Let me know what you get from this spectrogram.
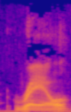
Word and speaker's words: Rael: You've got Rael, which mm-hmm. is spelled R-A-E-L, like the end of Israel.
